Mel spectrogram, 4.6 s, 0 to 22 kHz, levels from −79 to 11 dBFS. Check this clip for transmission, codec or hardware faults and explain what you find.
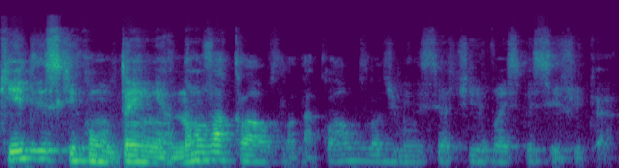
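Two faults can be heard: an automatic gain rise and a short concealed packet loss.

Automatic gain rising runs from 1.83 to 4.34 s. The speech level drops by about 17 dB at the microphone, consistent with the talker moving away around 1.5 s. The gain control reads this as an input that is too quiet and slowly lifts its gain by about 4 dB. Voice and room noise swell together over more than two seconds. A talker moving closer would raise only the voice. Here the background comes up with it, and the rise is slow.

Short concealed packet loss occurs from 3.49 to 3.53 s, while the gain is still rising. About 20 ms of audio arrived too late to decode. The receiver covered the gap by extending the last sound for roughly 18 ms, shaping it from the preceding pitch or as noise, then blending back into the real signal. 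It sounds like a brief smear or wobble in the speech. A level change would be gradual, but this is a momentary texture glitch that could drop a short consonant.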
